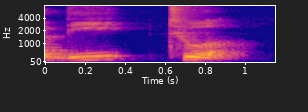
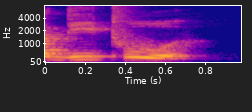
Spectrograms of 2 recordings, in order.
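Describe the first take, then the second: First: "टूर" with a flatter umlaut ü, said slowly; "दी टूर" with a German ü, not a plain u; umlaut ü sound. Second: "टूर" with a straight, plain u as in "tour"; plain u without umlaut. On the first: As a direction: round the lips for the ü in "टूर". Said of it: "आवाज यहां पर थोड़ी सी flat होगी". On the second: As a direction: read "टूर" as a normal u, no umlaut. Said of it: "अगर umlaut ना होती तो मैं इसको कहता". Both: Shown as a demonstration.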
